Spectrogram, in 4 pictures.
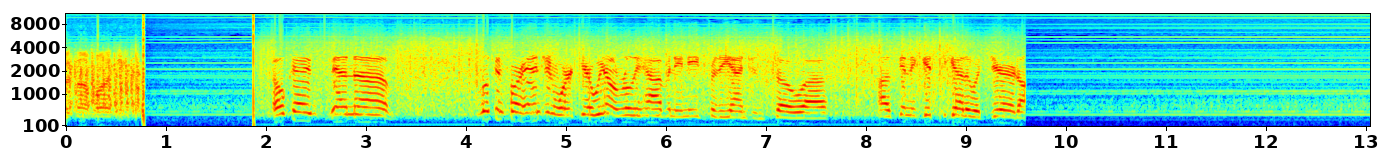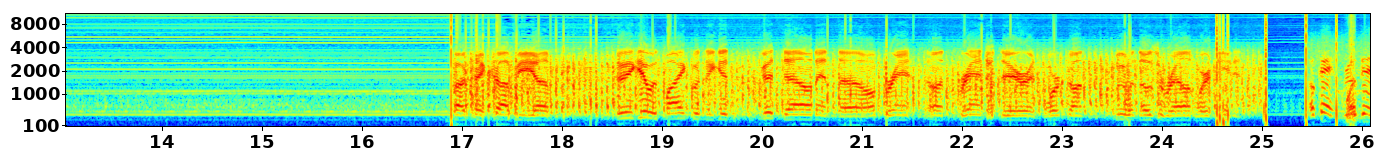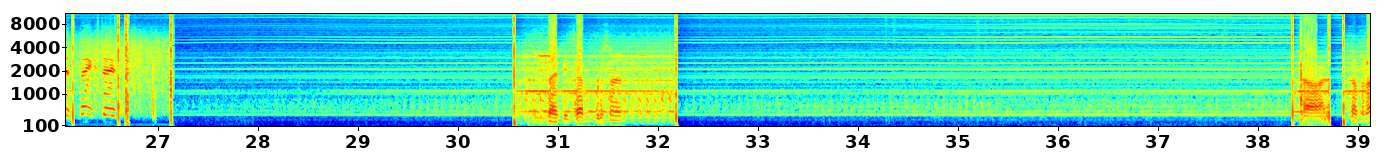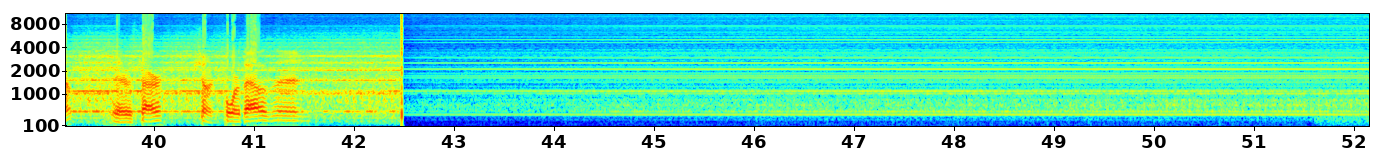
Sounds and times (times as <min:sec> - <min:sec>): Speech: 0:00.0 - 0:00.8, 0:02.1 - 0:03.2, 0:04.1 - 0:07.6, 0:16.9 - 0:18.0, 0:18.6 - 0:26.7, 0:30.7 - 0:31.7, 0:38.4 - 0:41.6.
